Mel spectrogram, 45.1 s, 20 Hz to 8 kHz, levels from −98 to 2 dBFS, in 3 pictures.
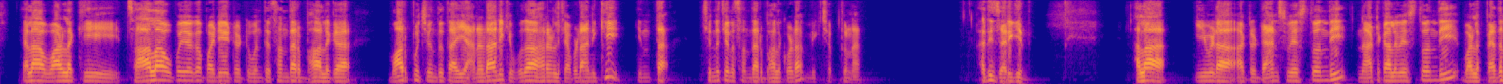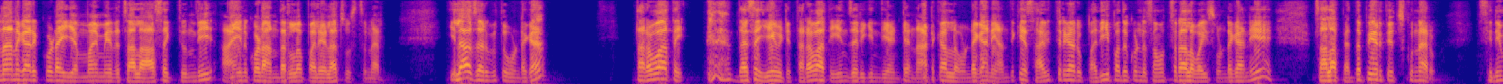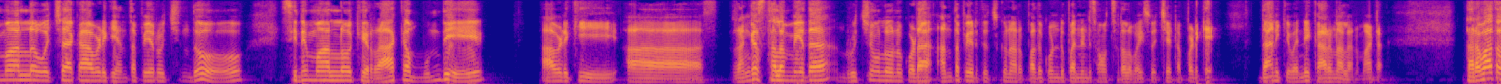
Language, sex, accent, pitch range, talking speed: Telugu, male, native, 130-160 Hz, 120 wpm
